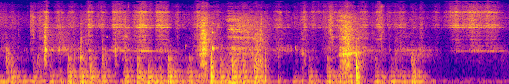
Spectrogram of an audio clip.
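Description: Aluminum four-speed manual transmission being worked loose from the bell housing by hand, scraping and clunking, with a sharp knock about five seconds in. A steady hum runs underneath and stops shortly before the end.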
